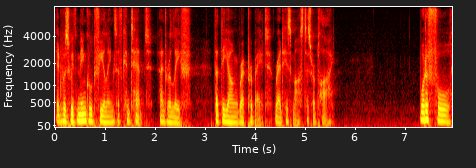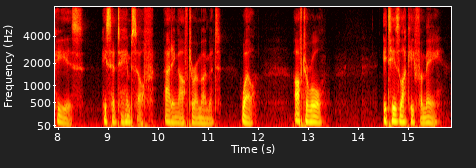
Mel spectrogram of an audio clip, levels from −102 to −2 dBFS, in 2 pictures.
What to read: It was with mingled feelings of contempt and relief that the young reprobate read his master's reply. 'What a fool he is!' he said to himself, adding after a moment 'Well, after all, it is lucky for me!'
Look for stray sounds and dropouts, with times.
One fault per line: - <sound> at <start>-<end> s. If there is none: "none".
none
